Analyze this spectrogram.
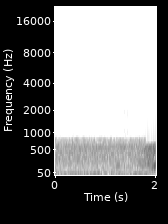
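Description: Low, muffled rumbling drone of dark ambient sound design, with a louder whoosh near the end that sweeps down in pitch and back up.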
